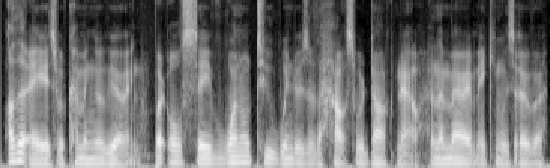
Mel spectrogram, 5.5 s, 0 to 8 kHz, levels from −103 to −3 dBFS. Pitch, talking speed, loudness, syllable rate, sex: 95 Hz, 260 wpm, -17 LUFS, 6.8 syllables/s, male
